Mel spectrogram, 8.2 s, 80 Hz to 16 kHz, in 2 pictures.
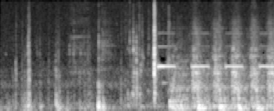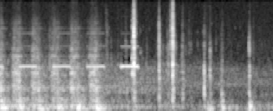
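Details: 1996 Mitsubishi Eclipse GST: scattered clicks and clunks, then a few seconds of labored cranking that never catches, then more clicking. Slow cranking; bad starter suspected.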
